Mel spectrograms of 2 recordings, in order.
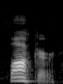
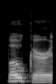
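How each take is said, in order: First: The name sounds like the English curse word. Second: The name is changed to avoid a curse word. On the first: This is the original Dutch name. The speaker calls it right. "the correct pronunciation is Fokker" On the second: This is how the series says the name. The speaker calls it wrong. "they pronounce it Fokker in the series"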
